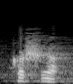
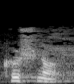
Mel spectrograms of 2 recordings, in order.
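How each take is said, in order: First: The r is followed by an 'i' vowel. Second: The r is followed by a 'u' vowel. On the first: This is the standard pronunciation. "pronounce like Rit Rit Krishna" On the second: This is a regional pronunciation. "in some parts of India it's pronounced like Ru, so as the Oriya say Krishna"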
